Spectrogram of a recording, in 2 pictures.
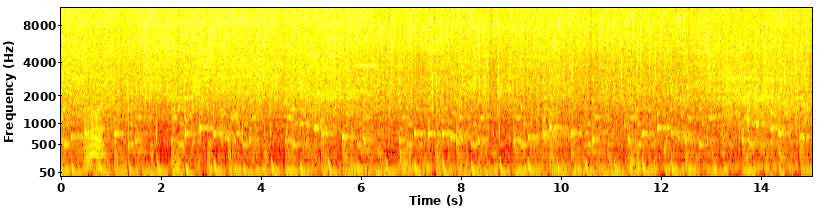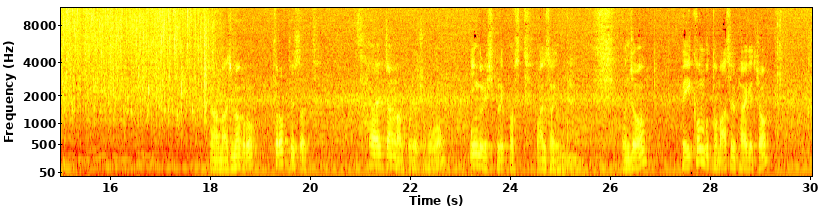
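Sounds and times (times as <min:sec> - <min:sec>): background music with steady beat: 0:00.0 - 0:15.3
meat and vegetables sizzling in skillet: 0:00.0 - 0:18.0.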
